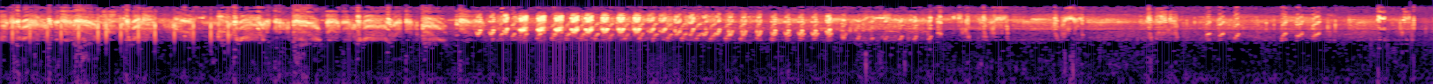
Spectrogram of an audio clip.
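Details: High-pitched swiftlet lure call, a fast repeated twittering of sharp clicks and chirps, loud and steady throughout with a brighter rattling run in the middle.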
